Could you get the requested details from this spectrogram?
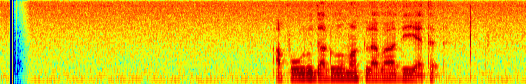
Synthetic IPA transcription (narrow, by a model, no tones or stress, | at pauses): ʔa̰puːɾud̪aɖuʋɐmaklabaːd̪iːæt̪ə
